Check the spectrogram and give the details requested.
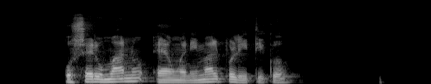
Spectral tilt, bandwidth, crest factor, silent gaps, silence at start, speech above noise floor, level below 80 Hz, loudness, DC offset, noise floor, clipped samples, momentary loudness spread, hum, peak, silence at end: -6 dB/octave; 11 kHz; 18 dB; none; 0.65 s; over 66 dB; -54 dBFS; -25 LUFS; under 0.1%; under -90 dBFS; under 0.1%; 10 LU; none; -10 dBFS; 1.4 s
